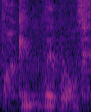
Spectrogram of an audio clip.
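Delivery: low, soft muttering under the breath.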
